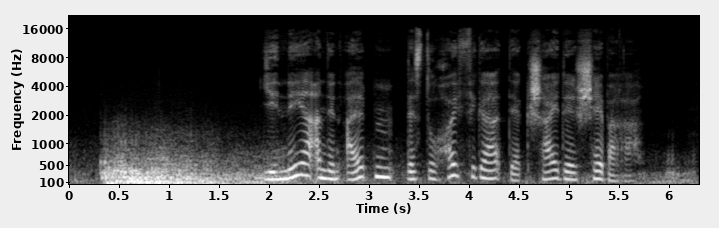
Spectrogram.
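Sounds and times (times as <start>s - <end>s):
sudden loud thunderclap rolling on as a deep sustained rumble: 0.2s - 2.3s, 5.8s - 6.3s
speech: 2.0s - 5.8s.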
